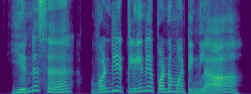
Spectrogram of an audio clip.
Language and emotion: Tamil, disgusted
